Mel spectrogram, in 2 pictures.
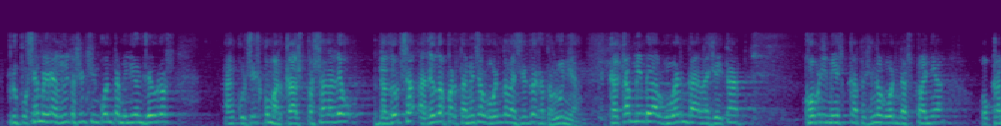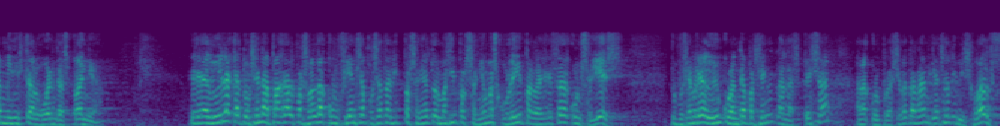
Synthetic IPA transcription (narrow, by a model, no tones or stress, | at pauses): pɾupusɛmɣəðuilðosensiŋkwant̪əmiljonzd̪ɛwɾoz | əŋkunseʎskuməɾkalˠspasaðɛwd̪əðod͡zəʔːðɛwðəpaɾt̪əmẽnzðəlˠɣuβɛɾnd̪əlaʒt̪at̪d̪əkat̪aluɲakəkap̚mːẽmbɾəðəlˠɣuβɛɾnd̪əlaʒet̪at̪̚ | kɔβɾimeskapəsend̪əlˠɣuβɛɾnd̪əspaɲa | okap̚mːinist̪ɾəðəlˠɣuβɛɾnd̪əspaɲɐ | rəðuiləkat̪uɾsɛnəpaɣaːlˠpəɾsunalˠd̪əkuɱfiansəpusat̪əlit̪̚pəlˠsəɲoðəlmas̬impəlˠsəɲoməskuleipəɾlaʒest̪aðəkunsəʎes | pɾup̬usɛmrəðuiuŋkuɾant̪əpəɾsenələspɛzəːlɐkuɾpuɾɐsjokət̪əɾanəmd̪ians̬awðjuβizualˠs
